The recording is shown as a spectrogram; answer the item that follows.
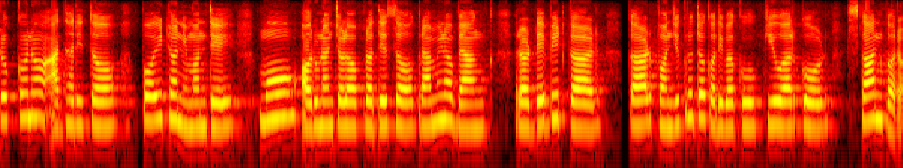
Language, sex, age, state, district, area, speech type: Odia, female, 18-30, Odisha, Jajpur, rural, read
